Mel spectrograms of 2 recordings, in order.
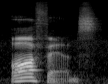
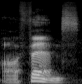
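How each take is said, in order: First: The stress is on the first syllable. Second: The stress is on the second syllable. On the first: It refers to the attacking side in sports. "in sports, it's the same words, but it's developed that we pronounce them as offense" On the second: It has the general, non-sports sense. "rather than offense"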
